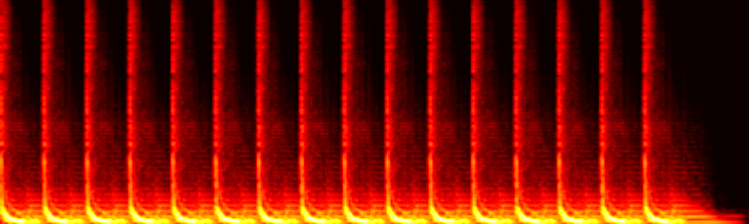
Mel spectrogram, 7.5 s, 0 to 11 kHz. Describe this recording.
Industrial Drum Beat 2 (140bpm)
beat, dark, drum, ebm, electro, industrial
